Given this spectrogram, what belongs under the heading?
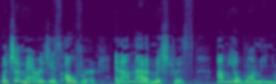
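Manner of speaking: high, loud angry protest; indignant. Acted. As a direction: fire it back, loud and high. Jessica argues back loudly.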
